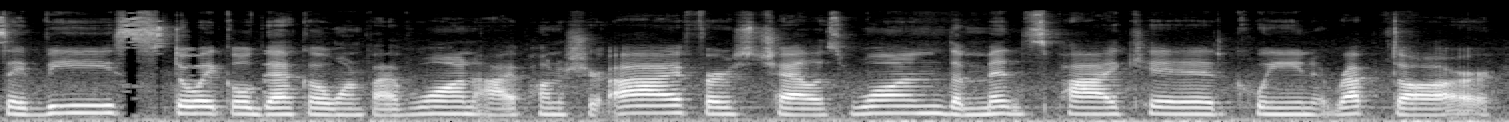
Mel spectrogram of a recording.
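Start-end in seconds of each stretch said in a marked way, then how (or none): none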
